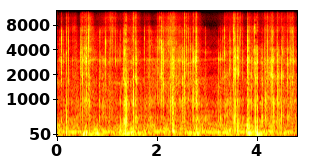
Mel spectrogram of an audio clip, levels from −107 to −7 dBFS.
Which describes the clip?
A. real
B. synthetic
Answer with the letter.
B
